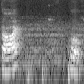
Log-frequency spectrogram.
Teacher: আদ্য অ এর পরে রেপ যুক্ত থাকলে তবে সেই অ বিবৃত হয় অর্থাৎ অ এর মতো হয়। যেমন দেখো তর্ক, তর্ক, এখানে কি হবে, তর্ক, আমরা কখনোই বলবো না তর্ক, তর্ক।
